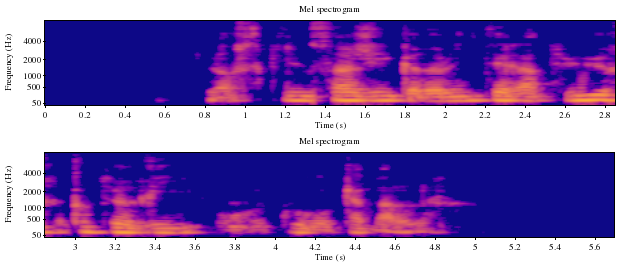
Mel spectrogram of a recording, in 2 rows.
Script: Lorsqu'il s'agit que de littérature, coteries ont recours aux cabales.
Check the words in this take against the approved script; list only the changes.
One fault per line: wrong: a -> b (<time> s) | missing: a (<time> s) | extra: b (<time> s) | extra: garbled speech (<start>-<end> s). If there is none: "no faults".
no faults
